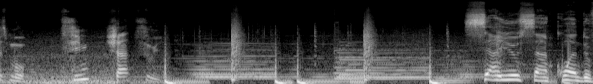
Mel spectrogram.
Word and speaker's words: Tsim Sha Tsui: Je me suis entraîné depuis 2 h du matin jusqu'à maintenant, qui est 8 h, pour prononcer ce mot. Tsim Sha Tsui.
